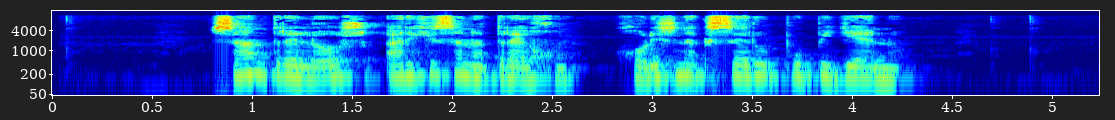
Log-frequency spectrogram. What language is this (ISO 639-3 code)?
ell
